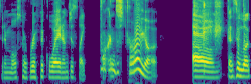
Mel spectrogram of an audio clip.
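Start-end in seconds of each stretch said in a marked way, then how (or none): 2.0-3.1 high-pitched, hammed-up outrage; mock exasperation. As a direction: curse the villain in playful dismay. Acted outrage at Junior's death.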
